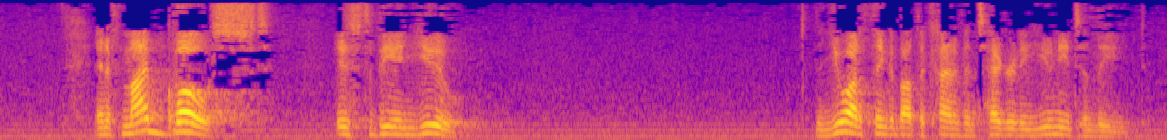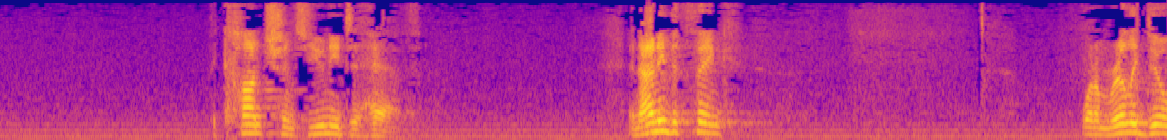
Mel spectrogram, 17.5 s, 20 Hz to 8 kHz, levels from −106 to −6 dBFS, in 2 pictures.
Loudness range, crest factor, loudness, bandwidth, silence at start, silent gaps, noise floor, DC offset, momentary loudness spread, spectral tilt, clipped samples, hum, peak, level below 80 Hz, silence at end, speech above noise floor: 9 LU; 24 dB; -20 LUFS; 8 kHz; 0.45 s; none; -48 dBFS; under 0.1%; 24 LU; -4 dB/octave; under 0.1%; 60 Hz at -50 dBFS; 0 dBFS; -54 dBFS; 0 s; 28 dB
